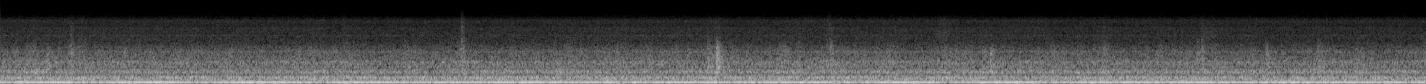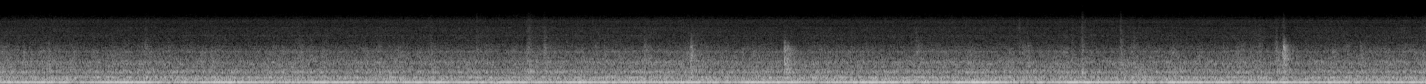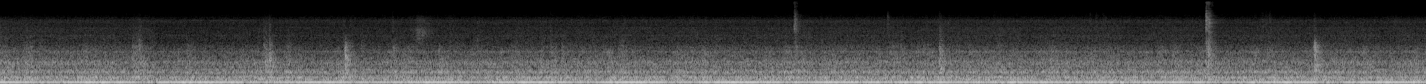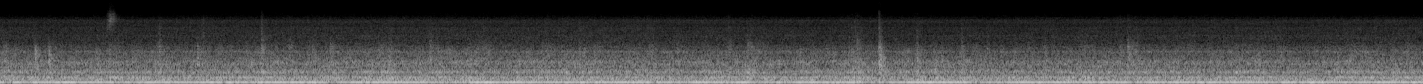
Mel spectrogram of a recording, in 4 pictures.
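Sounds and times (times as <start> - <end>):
tumble dryer running: 0.0 - 11.5, 18.6 - 57.0.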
